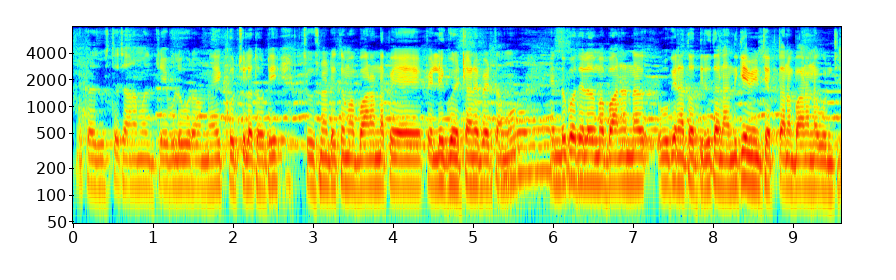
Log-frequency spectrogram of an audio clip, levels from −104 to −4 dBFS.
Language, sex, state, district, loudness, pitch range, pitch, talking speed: Telugu, male, Telangana, Karimnagar, -22 LUFS, 125-135 Hz, 130 Hz, 170 wpm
